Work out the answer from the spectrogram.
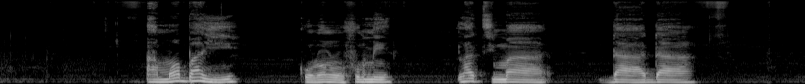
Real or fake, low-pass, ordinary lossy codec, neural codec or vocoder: real; none; none; none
